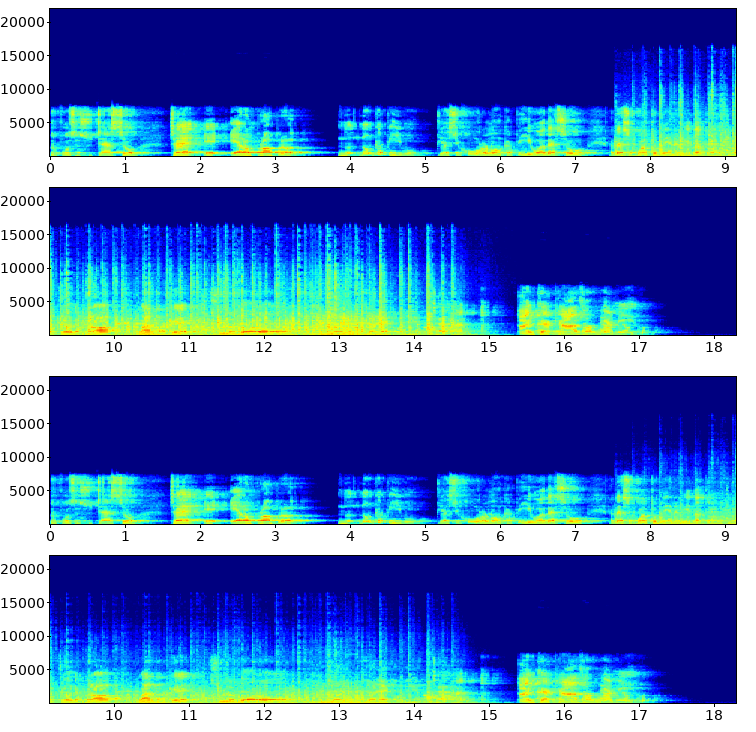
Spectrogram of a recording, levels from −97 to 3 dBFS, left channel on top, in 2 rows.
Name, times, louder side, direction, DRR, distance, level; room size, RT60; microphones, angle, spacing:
voice 1, 0.0-3.3 3.8-4.9 5.2-12.3 12.7-14.9 15.4-16.9, left 2 dB, 10° left, 2 dB, 1.7 m, -26 dB
sound 1, 7.5-15.1, left 5 dB, 60° left, 1.3 m, -31 dB
voice 2, 13.0-14.8 15.6-17.1, right 1 dB, 20° right, 4 dB, 3.1 m, -35 dB
27.0 x 13.5 x 9.9 m, 0.77 s
head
